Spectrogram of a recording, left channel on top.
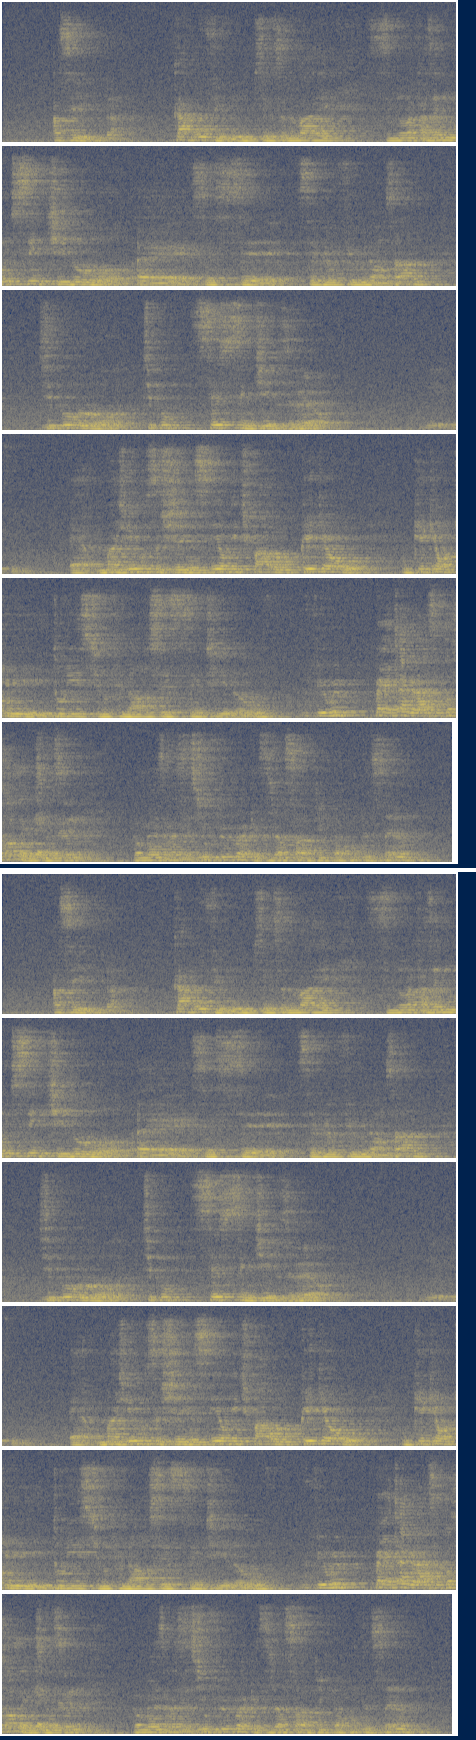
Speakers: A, on the right; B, in the centre.
A: assim,
B: Estraga.
A: acabou o filme. Não sei, você não vai,
B: Ai, não.
A: você não vai fazendo muito sentido é, você, você, você ver o filme, não, sabe? Tipo,
B: Entendi.
A: tipo, sexto sentido, você viu?
B: Vive, sim.
A: É, imagina você chega assim, e alguém te fala o que que é o, o que que é o, aquele twist no final do sexto sentido. O, o filme perde a graça totalmente,
B: Perde
A: né? Você
B: a graça.
A: começa,
B: É
A: vai
B: verdade.
A: assistir o filme pra quê? Você já sabe o que que tá acontecendo.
